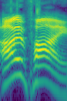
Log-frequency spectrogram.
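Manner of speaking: emphatic shouted exclamation. Retelling a character's denial, Apollo Justice yelling. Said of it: "Apollo Justice yelling".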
